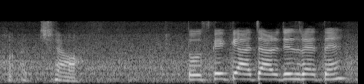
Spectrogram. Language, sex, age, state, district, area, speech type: Urdu, female, 18-30, Delhi, South Delhi, urban, spontaneous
